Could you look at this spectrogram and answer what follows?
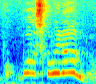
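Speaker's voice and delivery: high, incredulous; baffled. Real, not acted. Vlogger reacting to the coincidence, baffled. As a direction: ask it in disbelief. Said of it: "why is he turning up".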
